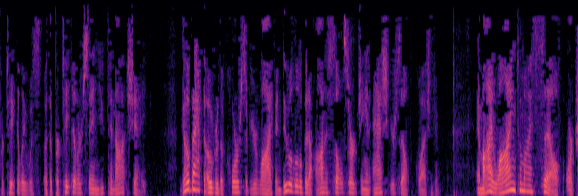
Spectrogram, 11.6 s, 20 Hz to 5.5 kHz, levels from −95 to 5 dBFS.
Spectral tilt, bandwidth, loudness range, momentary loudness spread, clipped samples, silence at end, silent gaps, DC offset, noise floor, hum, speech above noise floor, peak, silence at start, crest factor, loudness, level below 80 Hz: -9 dB/octave; 5.4 kHz; 7 LU; 14 LU; under 0.1%; 0 s; none; under 0.1%; -70 dBFS; none; 37 dB; -10 dBFS; 0 s; 22 dB; -33 LUFS; -70 dBFS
